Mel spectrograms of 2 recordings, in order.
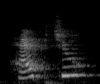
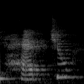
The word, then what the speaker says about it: réptil: trocar eo por eles por exemplo réptil répteis veja que réptil é uma palavra que é paroxítona ou seja a penúltima sílaba é a sílaba tônica outra maneira de formar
